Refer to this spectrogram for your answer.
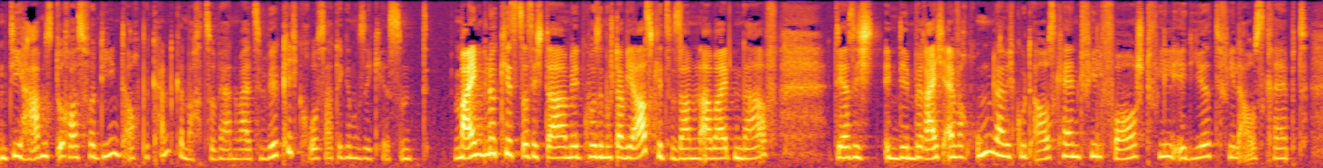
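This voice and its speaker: A woman talks at a moderate pace in a normal speaking voice. Her pitch is fairly high, with ordinary pitch variation. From Austria, Vorarlberg (Bregenz). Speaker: soprano singer. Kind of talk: interview. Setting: historic building at a festival.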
